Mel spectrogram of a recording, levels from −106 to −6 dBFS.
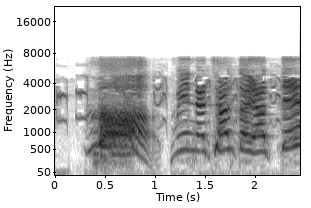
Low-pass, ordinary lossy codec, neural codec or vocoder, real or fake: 7.2 kHz; none; none; real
